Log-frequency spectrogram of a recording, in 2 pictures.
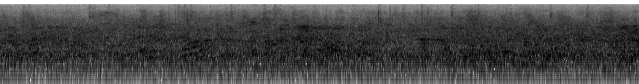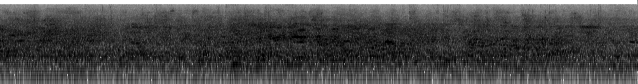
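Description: A large crowd chatters all at once in a big echoing hall.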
